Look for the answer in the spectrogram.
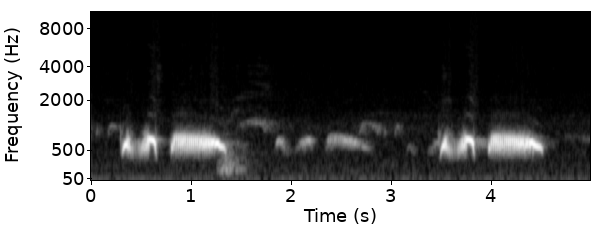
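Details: Decoy spotted dove singing continuously to bring wild doves close. The low cooing phrase of two short hoots and one long drawn coo comes twice, linked by soft murmured coos.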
